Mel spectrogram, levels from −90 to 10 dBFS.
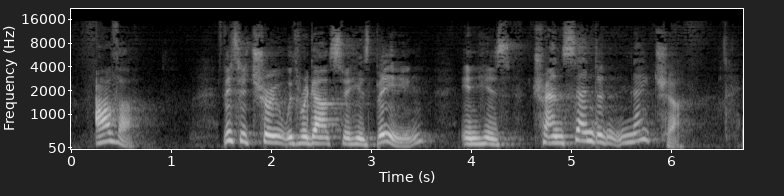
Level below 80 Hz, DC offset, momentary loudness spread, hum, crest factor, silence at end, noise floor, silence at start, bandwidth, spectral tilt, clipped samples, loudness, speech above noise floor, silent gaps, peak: -62 dBFS; under 0.1%; 11 LU; none; 18 dB; 0.15 s; -57 dBFS; 0.25 s; 15.5 kHz; -5 dB/octave; under 0.1%; -20 LUFS; 37 dB; none; -2 dBFS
